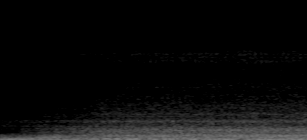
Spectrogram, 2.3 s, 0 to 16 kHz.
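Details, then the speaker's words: Old-style 60 CFM bathroom exhaust fan with a large motor that gets very hot, compared with a new 60 CFM upgrade: steady low hum rising only slightly in pitch; fan is slow to come up to speed. "But this motor is massive and it gets extremely freaking hot for a small ass fan, and it takes forever to speed up."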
